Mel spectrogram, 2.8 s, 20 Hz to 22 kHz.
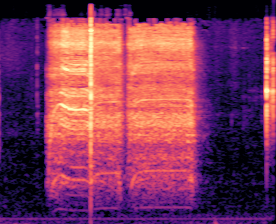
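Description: A Marson BT-2A 16 volt cordless riveting tool whirs in two short motor bursts while setting painted steel blind rivets into a test plate. A sharp snap follows as a mandrel breaks, then a light click at the end.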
